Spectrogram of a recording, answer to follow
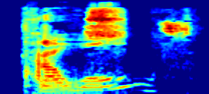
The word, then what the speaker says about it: Cowles: Or is that how we're supposed to say? Cowles? Oh, we all had different pronunciations. Like coals in a fire?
